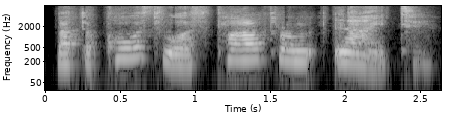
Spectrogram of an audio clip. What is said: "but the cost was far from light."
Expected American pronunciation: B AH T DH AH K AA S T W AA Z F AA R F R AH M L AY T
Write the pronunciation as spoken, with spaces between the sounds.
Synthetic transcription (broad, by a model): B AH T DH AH K AA S T W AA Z P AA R F R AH M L AY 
